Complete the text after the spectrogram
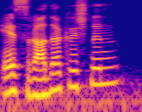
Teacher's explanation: now it goes on a rising tone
